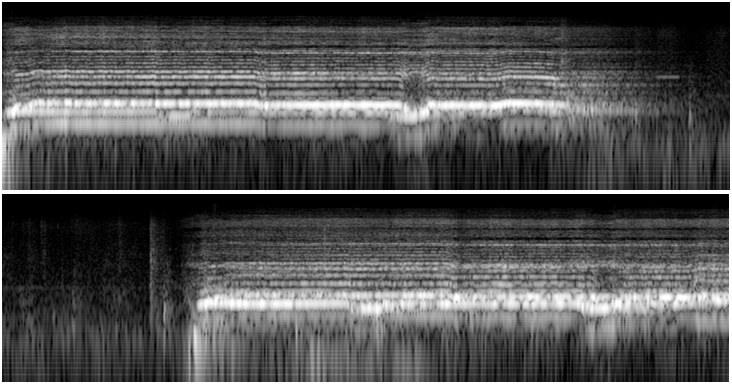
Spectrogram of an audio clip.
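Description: Unaccompanied singing of long, held wordless notes in two phrases, with a pause of about three seconds between them and a click just before the second phrase.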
